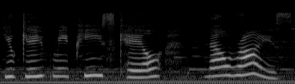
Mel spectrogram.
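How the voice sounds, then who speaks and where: A woman voicing a small, gentle girl with a serene soul in a manga dub, speaking tenderly and solemnly. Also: very high voice, steady tone, takes it slowly, faint music behind, full character voice. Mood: serene, urging. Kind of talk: dramatic manga dub acting.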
